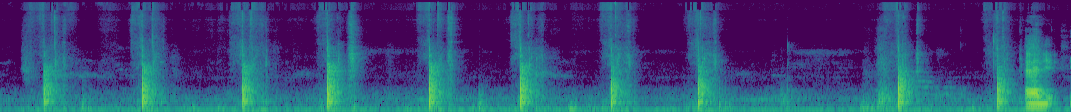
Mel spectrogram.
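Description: A knife chops cucumber on a cutting board for a spicy Korean cucumber salad, with about a dozen crisp, evenly spaced cuts landing roughly once per second and a quicker burst at the end, close and clear over near silence.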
